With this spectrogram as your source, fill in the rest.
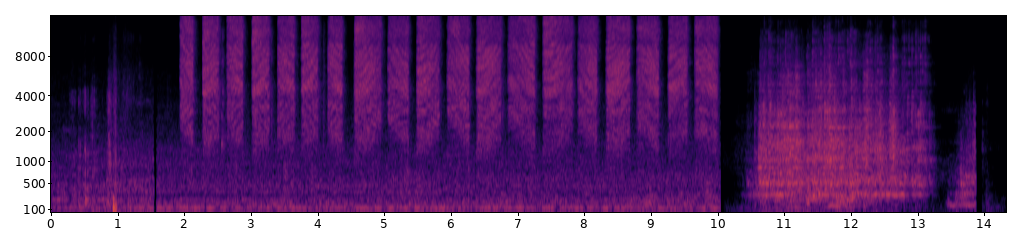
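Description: Steel-It aerosol paint hisses from a spray can onto a vehicle subframe in a rapid series of short, even bursts, then one long continuous spray after a brief pause, close and loud.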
